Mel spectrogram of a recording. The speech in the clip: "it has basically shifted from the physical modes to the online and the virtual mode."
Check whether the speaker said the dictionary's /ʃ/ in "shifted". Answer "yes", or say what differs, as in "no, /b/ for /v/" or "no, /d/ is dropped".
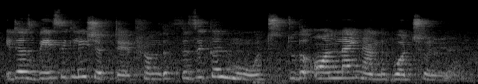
yes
